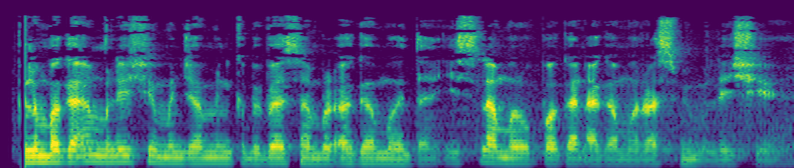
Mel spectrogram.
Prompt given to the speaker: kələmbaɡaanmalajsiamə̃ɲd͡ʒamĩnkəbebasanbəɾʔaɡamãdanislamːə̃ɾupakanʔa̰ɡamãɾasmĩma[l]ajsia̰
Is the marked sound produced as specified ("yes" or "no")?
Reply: yes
